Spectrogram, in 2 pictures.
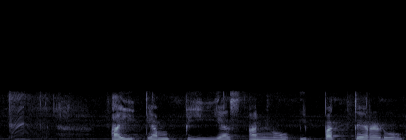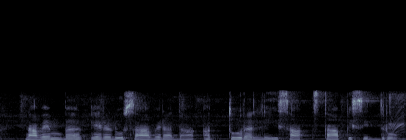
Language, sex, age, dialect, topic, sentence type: Kannada, female, 25-30, Mysore Kannada, banking, statement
